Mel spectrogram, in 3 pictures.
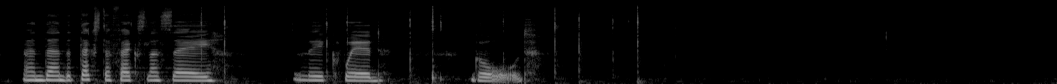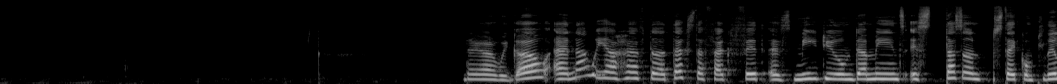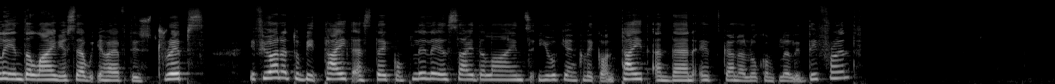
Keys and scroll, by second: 1.8-6.6 typing.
